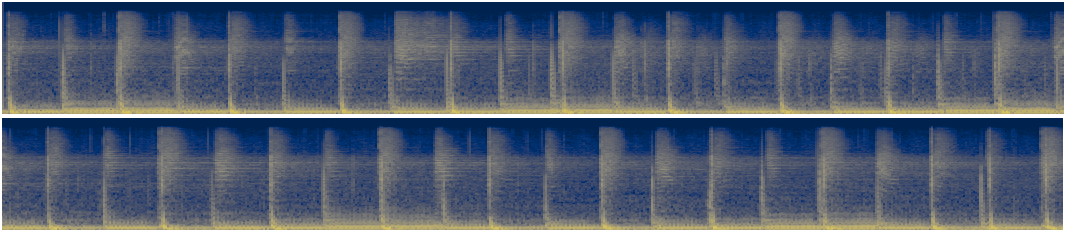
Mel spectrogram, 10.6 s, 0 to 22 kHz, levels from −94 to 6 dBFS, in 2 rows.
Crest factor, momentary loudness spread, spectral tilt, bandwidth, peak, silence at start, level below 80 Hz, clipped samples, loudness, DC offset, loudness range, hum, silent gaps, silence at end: 14 dB; 3 LU; -6 dB/octave; 14 kHz; -2 dBFS; 0 s; -22 dBFS; under 0.1%; -20 LUFS; under 0.1%; 1 LU; none; none; 0 s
